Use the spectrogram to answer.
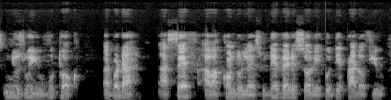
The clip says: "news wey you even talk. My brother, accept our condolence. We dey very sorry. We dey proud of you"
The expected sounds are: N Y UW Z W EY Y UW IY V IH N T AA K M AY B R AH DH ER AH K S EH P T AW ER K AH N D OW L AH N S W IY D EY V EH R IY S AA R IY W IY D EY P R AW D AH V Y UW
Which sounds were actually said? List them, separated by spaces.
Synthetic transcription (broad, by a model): N Y UW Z W EY Y UW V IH T AA K M AY B R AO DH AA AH S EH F AW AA K AH N D OW L AH N S W IY D EY V EH R IY S AA R IY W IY D EY P R AW D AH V Y UW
